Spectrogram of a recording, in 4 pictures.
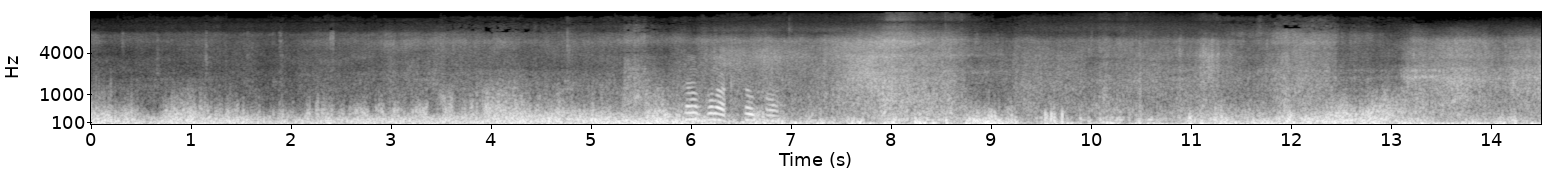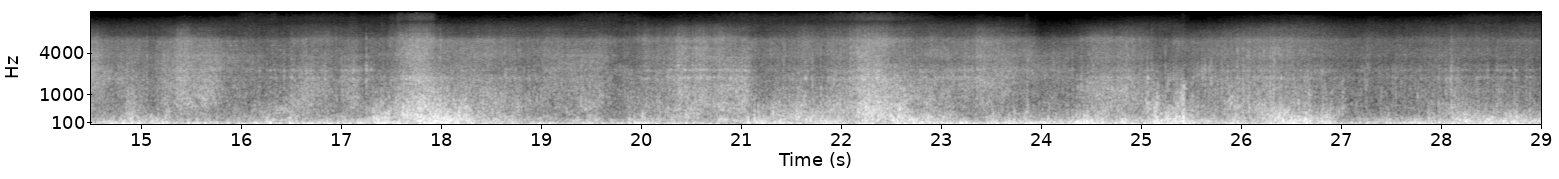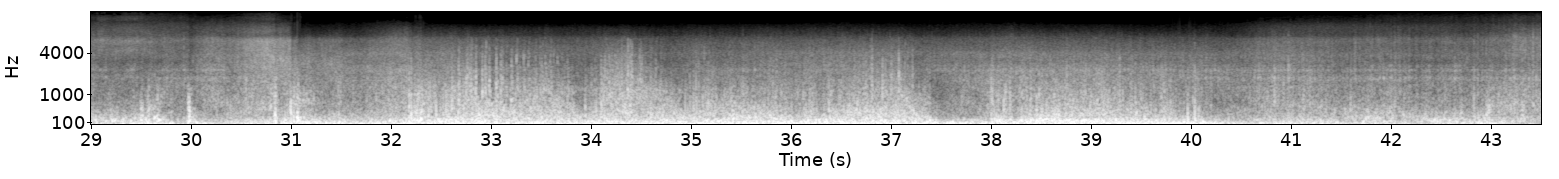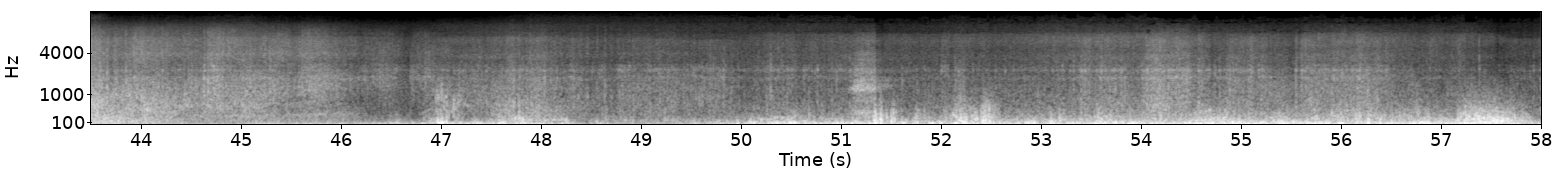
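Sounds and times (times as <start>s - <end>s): skis scraping on snow: 0.0s - 37.0s, 39.8s - 58.0s
wind buffeting microphone: 0.0s - 58.0s.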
